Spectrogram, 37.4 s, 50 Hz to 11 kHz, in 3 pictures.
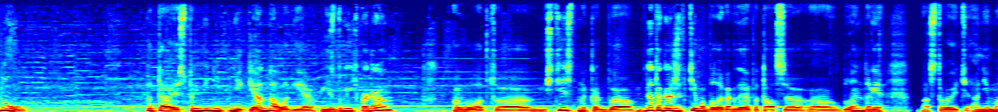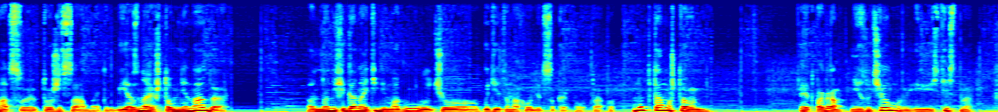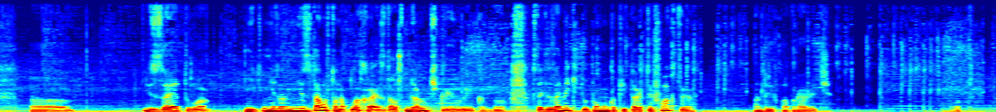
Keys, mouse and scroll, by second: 0.1-2.0 drag, 2.4-4.4 shift+drag, 4.4 s, 5.2-10.2 drag, 10.4-15.4 drag, 17.4-22.4 drag, 22.9-24.3 drag, 26.1 click, 27.4 shift+middle click, 28.0 shift+middle click, 28.6 shift+middle click, 29.3-31.8 drag, 31.9-33.7 drag, 33.9-37.4 ctrl+drag.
